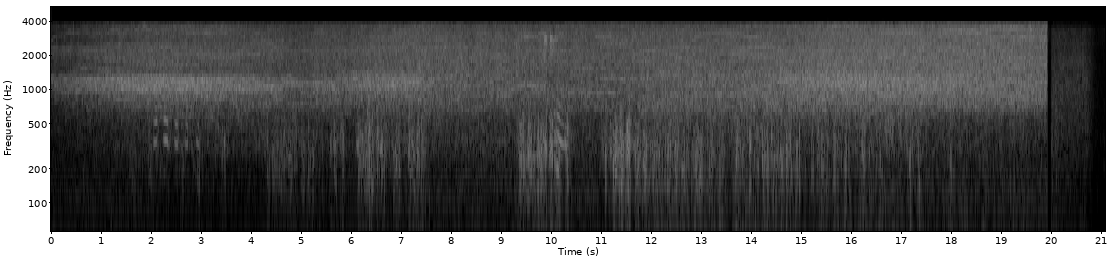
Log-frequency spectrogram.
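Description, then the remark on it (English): A dense, steady burst of celebratory hand clapping from a sample crowd played on a soundboard to celebrate the night's winners rolls on loudly for about twenty seconds, overlapping claps that cut off abruptly at the end. “I'm telling you, we're gonna hear a hand clap of celebration.”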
